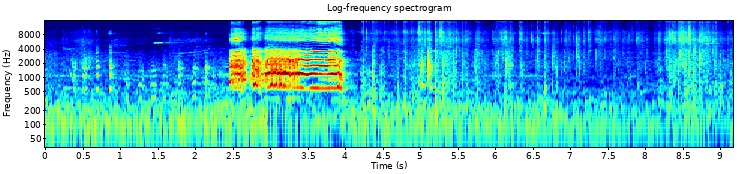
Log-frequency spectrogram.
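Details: Rooster from a mixed rooster-and-hen flock lets out a powerful, harsh crow of about one and a half seconds after quiet clucking, then the yard returns to low murmurs and faint bird calls.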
